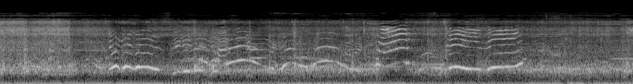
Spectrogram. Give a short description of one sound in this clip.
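Young people scream and whoop excitedly on a ride.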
